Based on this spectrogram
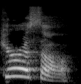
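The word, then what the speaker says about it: Curaçao: Curissol. Yeah, curissol. That's how you say it. It's cur. It's spelled c u r a c ao, but it's curissol.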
